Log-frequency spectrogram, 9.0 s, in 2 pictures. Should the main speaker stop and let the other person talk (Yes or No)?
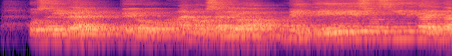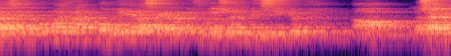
No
